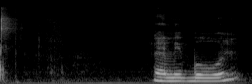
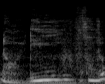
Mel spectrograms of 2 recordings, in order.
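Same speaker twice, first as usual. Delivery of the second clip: whisper; 5 dB quieter than usual. Acted. Sneaking seat swap in class.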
